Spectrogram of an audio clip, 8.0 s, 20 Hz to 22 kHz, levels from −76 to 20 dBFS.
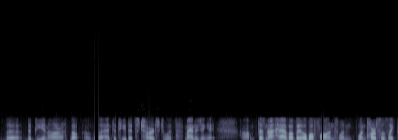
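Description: At 1.88 to 1.96 s the sound drops into a block of digital silence, an 80 ms hole. It happens again at 2.96 to 2.98 s for 20 ms. The output buffer likely went unfilled, so samples became zeros.

From 5.22 s to the end, the adaptive stream switches to a lower bitrate, which fits a step down from 128 to 24 kbit/s MP3. The treble vanishes above 5.6 kHz. Artefacts grow. The change is abrupt, with no gap.

Inside that stretch, at 6.42 to 6.46 s, another 40 ms block of silence cuts in.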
